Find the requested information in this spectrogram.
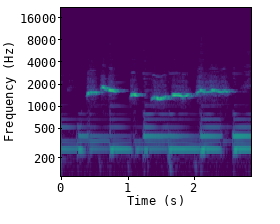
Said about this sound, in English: Just whistle while you work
